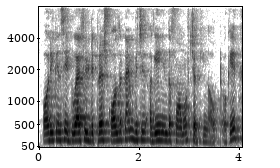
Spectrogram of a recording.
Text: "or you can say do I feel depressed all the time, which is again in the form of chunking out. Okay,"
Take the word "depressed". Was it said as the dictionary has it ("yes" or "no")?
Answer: yes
